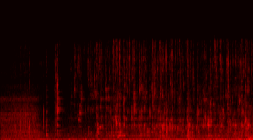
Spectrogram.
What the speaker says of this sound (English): It's time to pour it in.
